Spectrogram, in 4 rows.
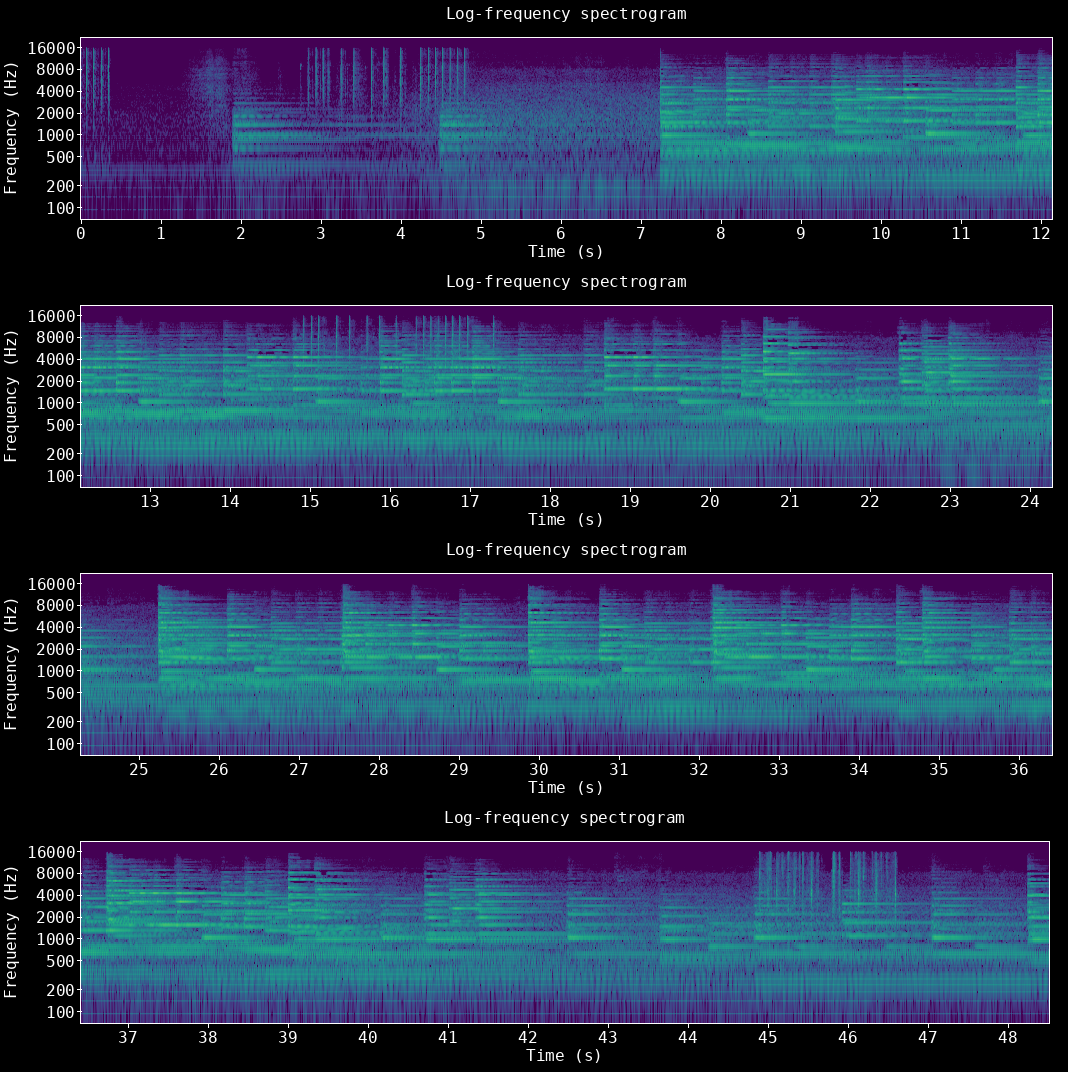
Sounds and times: Change ringing (campanology): 1.9 - 48.5.

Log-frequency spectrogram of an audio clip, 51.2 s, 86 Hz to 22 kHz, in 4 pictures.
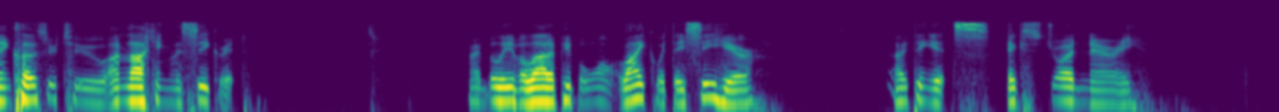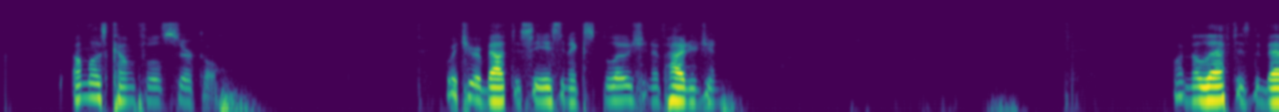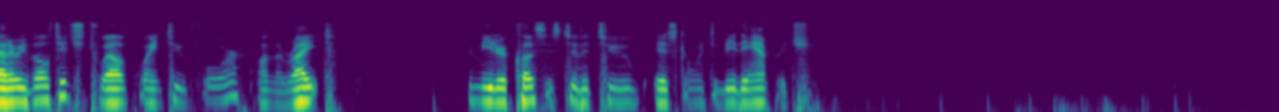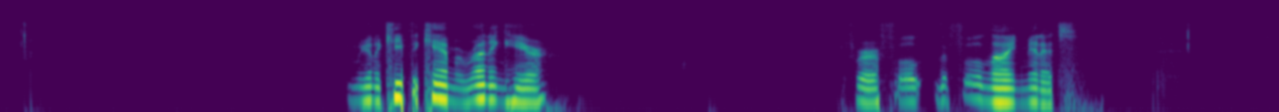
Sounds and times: Speech: 0.0 - 2.6, 4.7 - 7.7, 8.9 - 11.6, 13.4 - 15.2, 17.3 - 20.2, 24.6 - 29.0, 30.3 - 33.8, 41.9 - 44.0, 46.9 - 49.2.

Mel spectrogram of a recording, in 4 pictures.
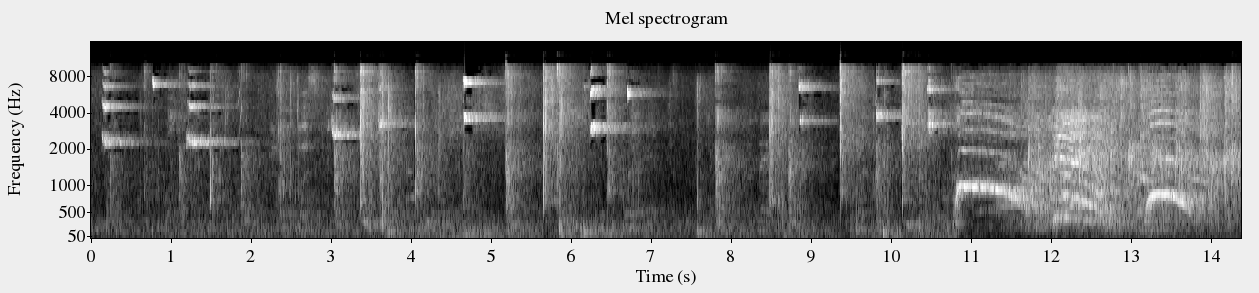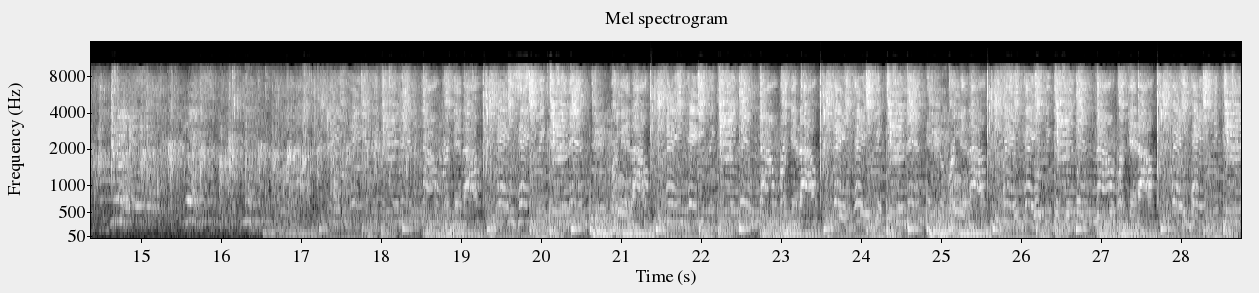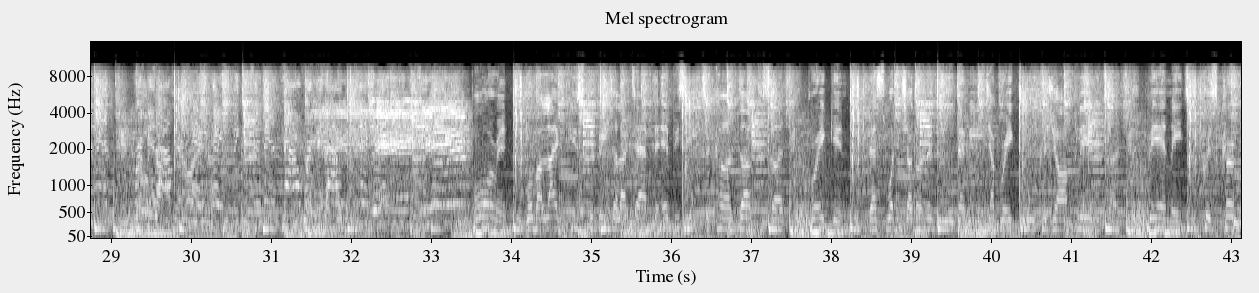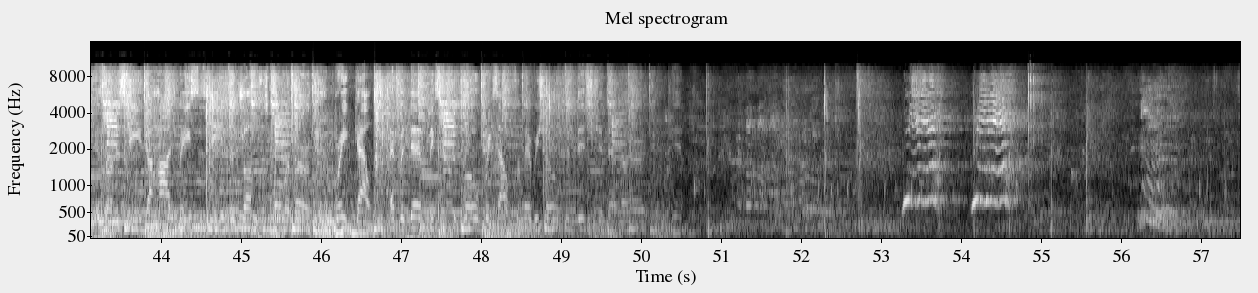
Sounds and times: Music: 16.5 - 50.5.

